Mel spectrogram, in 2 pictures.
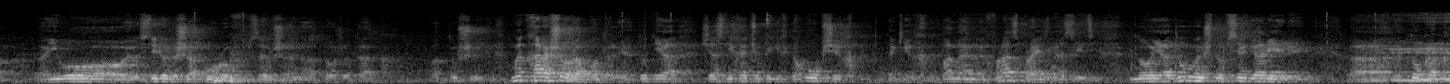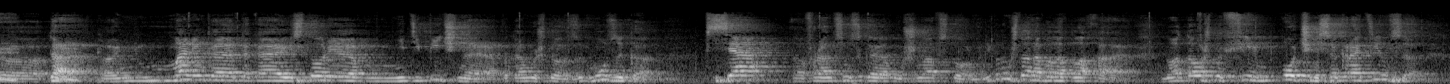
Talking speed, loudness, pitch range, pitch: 115 wpm, -23 LUFS, 135-180 Hz, 155 Hz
